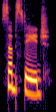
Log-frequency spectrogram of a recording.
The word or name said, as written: substage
